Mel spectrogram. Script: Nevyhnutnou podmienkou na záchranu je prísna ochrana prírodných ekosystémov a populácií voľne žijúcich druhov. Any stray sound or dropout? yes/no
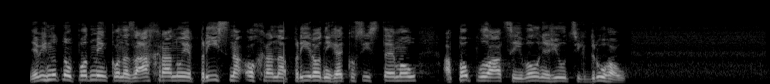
no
